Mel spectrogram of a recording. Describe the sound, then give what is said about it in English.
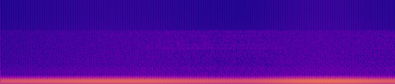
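Low, steady electronic hum of a sun sonification, the sun's movement waves translated into sound: sustained droning tones that swell and ease gently in loudness, with no voices. “What you're hearing right now is called sun sonification, or in plain speak, the sound of the sun.”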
